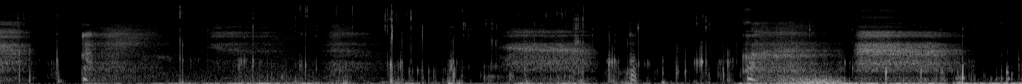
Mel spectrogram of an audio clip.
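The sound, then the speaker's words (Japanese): Wet ASMR licking and mouth sounds play on the left ear, a continuous mix of soft smacks, slurps and breathy sighs that rise and fall in loudness without any speech. “次は左耳をペロペロしちゃいますね。失礼します。”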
